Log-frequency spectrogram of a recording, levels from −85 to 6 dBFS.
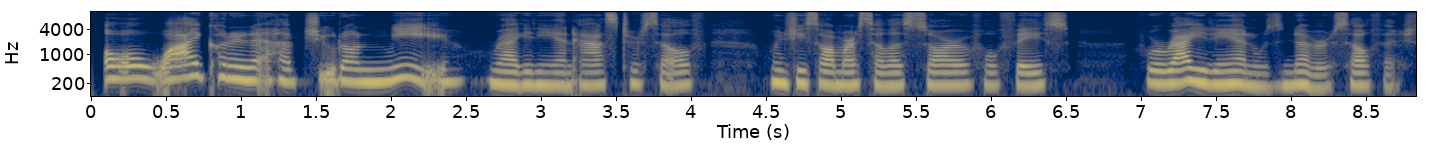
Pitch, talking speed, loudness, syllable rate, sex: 210 Hz, 165 wpm, -21 LUFS, 4.8 syllables/s, female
